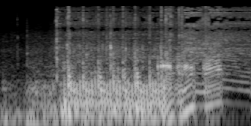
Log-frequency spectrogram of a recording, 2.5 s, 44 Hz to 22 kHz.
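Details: Vintage Pioneer P41 66cc chainsaw, mixture screw turned out a quarter turn because it bogged lean at full throttle: now pulls to a hard, steady high-rev scream without bogging, then drops back; strong clean run.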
